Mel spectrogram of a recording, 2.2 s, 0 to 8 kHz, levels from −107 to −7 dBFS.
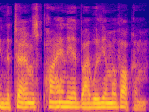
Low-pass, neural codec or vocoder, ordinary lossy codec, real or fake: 7.2 kHz; codec, 16 kHz, 4 kbps, FunCodec, trained on LibriTTS, 50 frames a second; AAC, 32 kbps; fake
